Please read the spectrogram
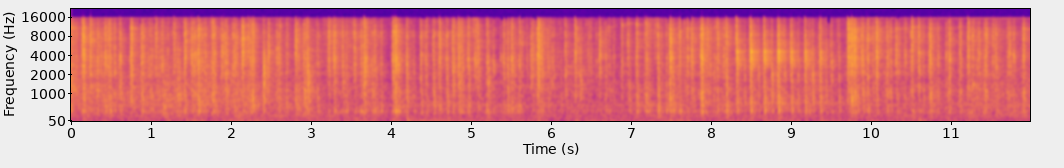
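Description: Continuous fast typing on a full-size mechanical keyboard with low-noise (silent) red linear switches: a dense, unbroken stream of key strokes. The keys are struck fairly hard and bounced off.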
